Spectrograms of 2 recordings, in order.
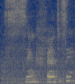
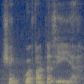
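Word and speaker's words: Cinque Fantasie: how to pronounce it is it sink fantasy oh you're not Italian are you no well I actually don't speak Italian Chena Fantasia which means five fantasies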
